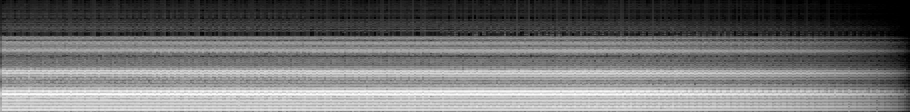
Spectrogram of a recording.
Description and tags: Long Uh Lower
"Uh" sound sound, downshifted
